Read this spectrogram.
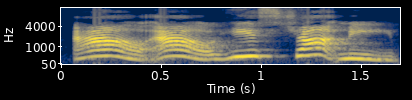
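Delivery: high, loud yelp of pain; pained scream. A narrator's reading. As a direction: cry out loudly, hurt and outraged. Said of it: "Patrick screamed".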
